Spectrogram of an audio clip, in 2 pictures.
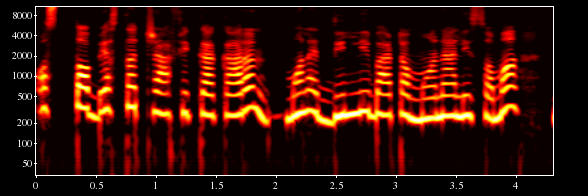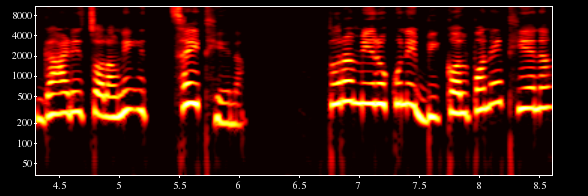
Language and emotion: Nepali, disgusted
